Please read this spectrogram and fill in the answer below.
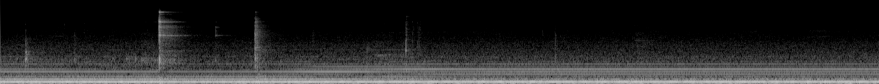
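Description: A loud, steady machine hum runs throughout, with a few light metallic clinks in the first half as steel parts are handled on the vise, the first one ringing briefly.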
